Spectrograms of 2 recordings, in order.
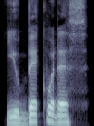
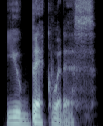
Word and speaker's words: ubiquitous: And ubiquitous has four syllables. That first syllable is just like you're saying the letter u. Ubiquitous. And the stress is going to be on that second syllable. Ubiquitous. Ubiquitous.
